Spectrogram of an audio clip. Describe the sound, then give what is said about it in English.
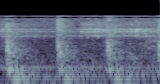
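Four evenly spaced footsteps of an approaching guard, or someone, land about half a second apart at a steady walking pace, each a soft scuffing thud over a faint background hiss, with no voices. “I hear footsteps. There's a guard or something coming.”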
